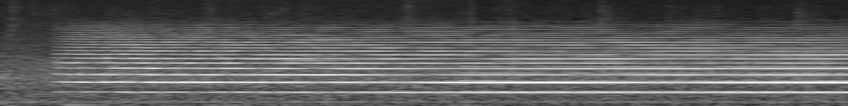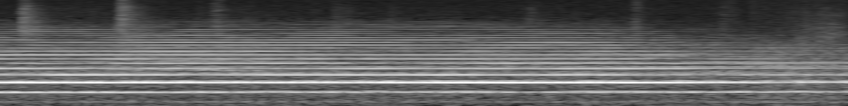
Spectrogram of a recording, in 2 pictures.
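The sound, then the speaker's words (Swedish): An air raid warning siren blares in one loud, steady, unwavering tone, holding the same pitch without rising or falling for the entire stretch, with no voices over it. “Precis, det beryktade flyglarmet som, eh, eh, som helt enkelt ljuder, nu, nu för tiden bara måndagar, men eh, annars så var det tänkt att vara både om vi blir invaderade eller om det blir någon slags gasläcka och så vidare också tror jag.”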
